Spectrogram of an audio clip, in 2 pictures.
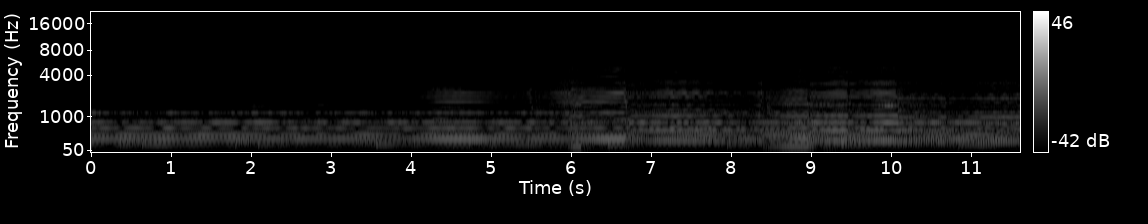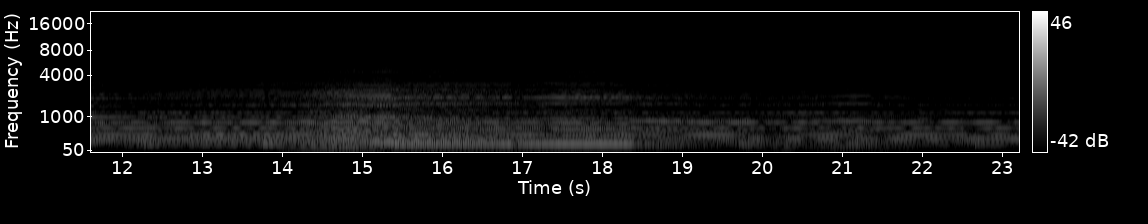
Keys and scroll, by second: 13.0 ctrl+t, 14.1 ctrl+z.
